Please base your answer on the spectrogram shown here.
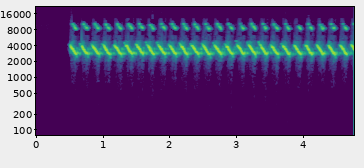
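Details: Canary from a long masteran tutor recording, praised as gacor and nembak, sings a steady run of downward-slurred high notes, about four per second for over four seconds, with a faint ringing overtone and a silent background.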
